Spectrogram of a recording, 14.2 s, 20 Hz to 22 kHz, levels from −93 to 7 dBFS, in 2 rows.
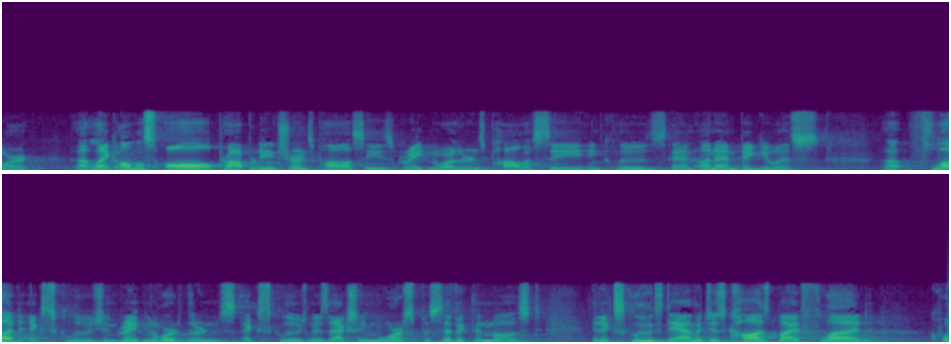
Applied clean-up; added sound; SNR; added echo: none; none; none; none.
